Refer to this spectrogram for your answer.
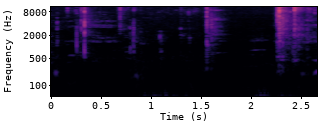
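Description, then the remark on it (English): A zipper on a coffee bag is worked in a few short, raspy bursts, with a longer rough pull near the end. It's quiet, with no talking. “Bro, it's a zipper back here.”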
